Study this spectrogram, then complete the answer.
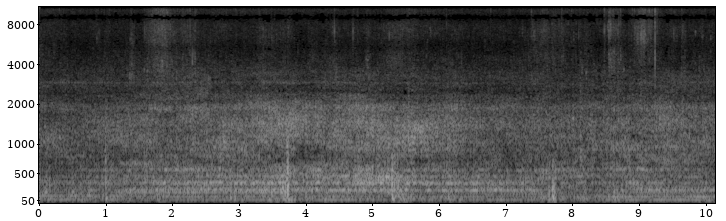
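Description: A helicopter drones steadily in the distance.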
